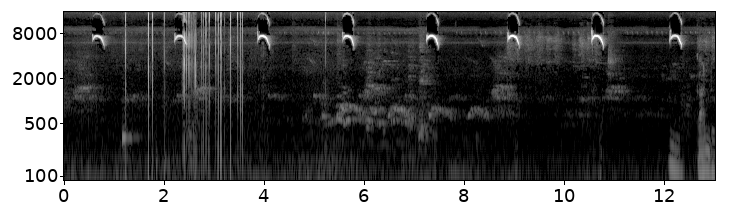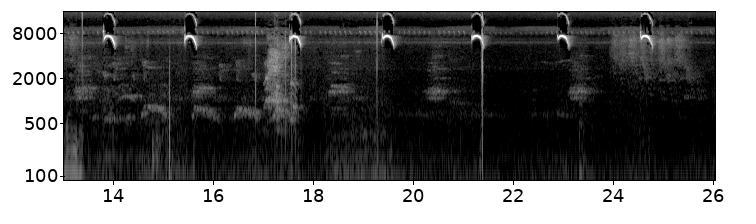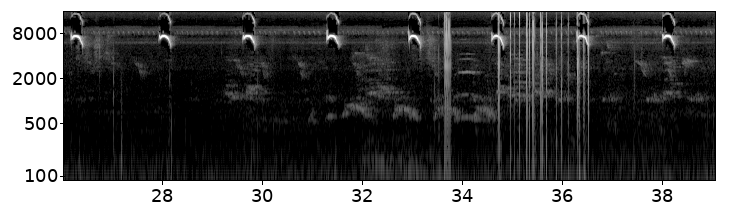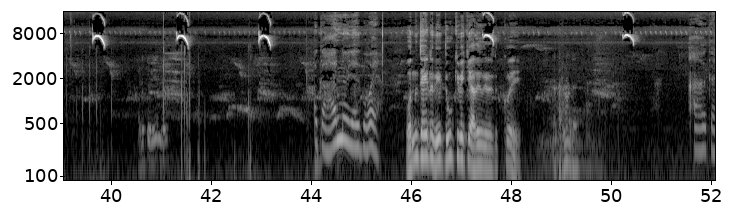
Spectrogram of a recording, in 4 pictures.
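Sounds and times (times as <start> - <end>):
small bird high thin chirp: 0.4 - 4.2, 4.9 - 7.6, 8.7 - 9.2, 9.8 - 11.1, 12.1 - 15.8, 16.7 - 17.8, 19.2 - 19.7, 21.2 - 21.5, 22.9 - 23.4, 24.0 - 25.4, 26.2 - 27.1, 27.9 - 28.3, 29.4 - 30.0, 31.3 - 36.6, 37.4 - 38.5, 39.1 - 41.8, 42.5 - 44.1, 47.4 - 48.4, 50.2 - 50.6
sharp clicks: 1.2 - 4.1, 19.2 - 19.6, 21.2 - 21.5, 34.6 - 36.6.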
